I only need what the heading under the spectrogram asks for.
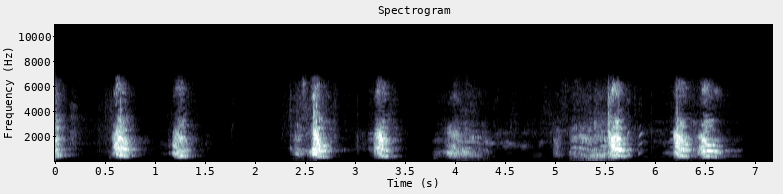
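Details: Tucker, a dog, barking excitedly at an alligator head; sharp broadband barks in irregular bursts, about ten across seven seconds, some doubled, with short gaps between.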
